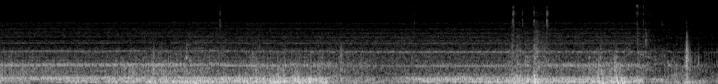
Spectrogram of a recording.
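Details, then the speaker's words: Chas twin-motor Sinclair C5 electric trike driving on road over speed humps, second motor engaged and noticeably quicker: steady electric whine over rough road rumble and bumps, both motors pulling smoothly; healthy. "Now it's absolutely noticeably quicker when you run the second. Very nice."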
